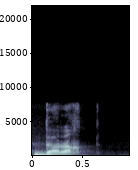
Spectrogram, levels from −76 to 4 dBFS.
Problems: none marked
